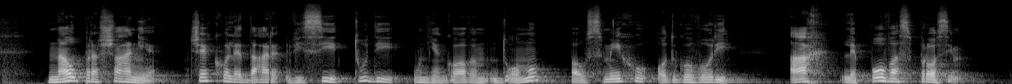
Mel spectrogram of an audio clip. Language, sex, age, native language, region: Slovenian, male, 18-29, Slovenian, Central Slovenia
